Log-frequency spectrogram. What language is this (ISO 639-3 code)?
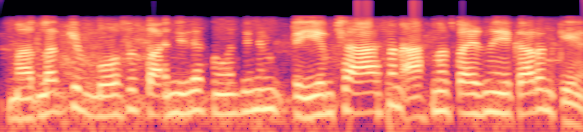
kas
